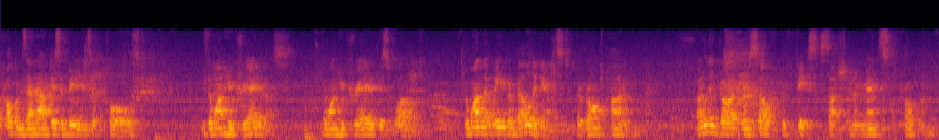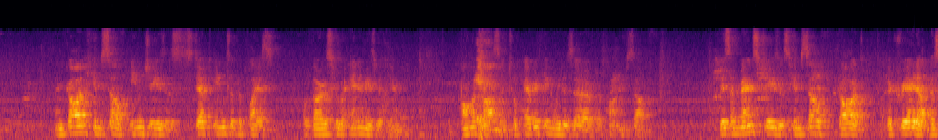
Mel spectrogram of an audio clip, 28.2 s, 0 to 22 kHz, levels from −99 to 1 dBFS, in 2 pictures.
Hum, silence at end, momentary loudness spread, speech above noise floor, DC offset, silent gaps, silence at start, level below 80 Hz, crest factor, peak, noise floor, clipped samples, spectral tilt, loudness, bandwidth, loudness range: none; 0 s; 21 LU; 22 dB; under 0.1%; none; 0 s; -52 dBFS; 20 dB; -4 dBFS; -46 dBFS; under 0.1%; -6.5 dB/octave; -25 LUFS; 10.5 kHz; 4 LU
